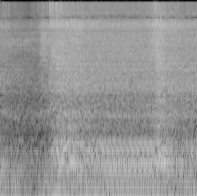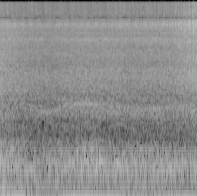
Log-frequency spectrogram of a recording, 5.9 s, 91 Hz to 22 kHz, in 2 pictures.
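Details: First fire-up of freshly swapped 335hp supercharged Ardun flathead in 1932 Ford Roadster, magneto ignition: deep even rumble, quick rev settling into steady fast idle; fires cleanly and runs smoothly, aside from a leaking AN oil fitting.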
